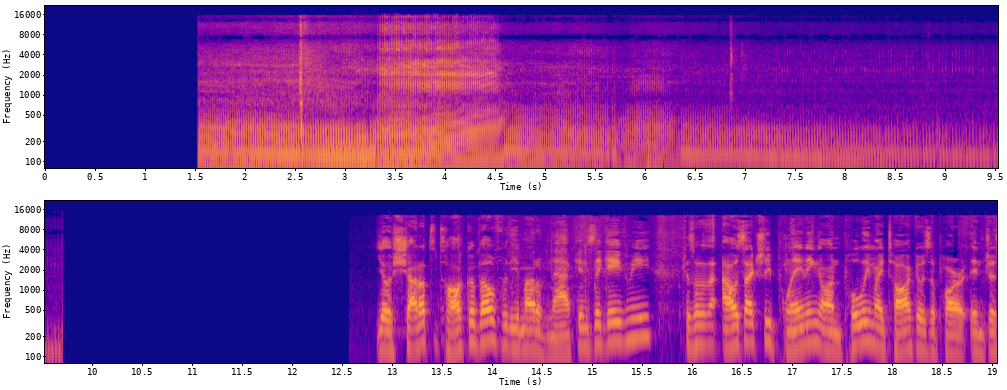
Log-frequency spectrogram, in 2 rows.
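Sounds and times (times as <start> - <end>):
loud scraping noise: 13.4 - 16.1.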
